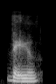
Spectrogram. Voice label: "veil", Indian

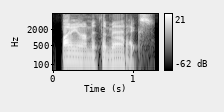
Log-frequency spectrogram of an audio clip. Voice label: "biomathematics", American

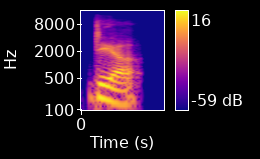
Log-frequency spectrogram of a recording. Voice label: "deer", Indian

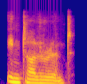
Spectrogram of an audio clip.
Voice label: "intolerant", Indian

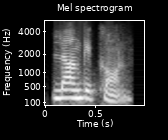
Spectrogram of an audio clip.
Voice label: "longicorn", Indian

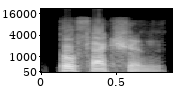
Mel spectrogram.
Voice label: "perfection", American

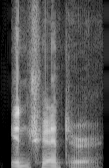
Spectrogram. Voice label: "enchanter", American

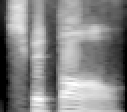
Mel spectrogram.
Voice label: "spitball", American

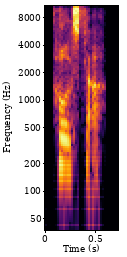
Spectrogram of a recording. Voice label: "holster", Indian

